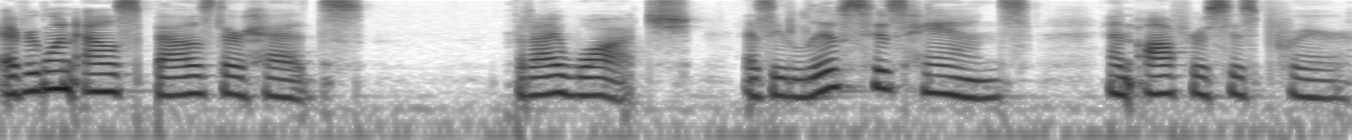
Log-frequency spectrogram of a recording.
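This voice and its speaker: A woman with an American accent talks at a very slow pace, her pitch medium and her intonation fairly even. The recording is very clean with a silent background. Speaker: writer. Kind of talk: reading aloud. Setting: studio.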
